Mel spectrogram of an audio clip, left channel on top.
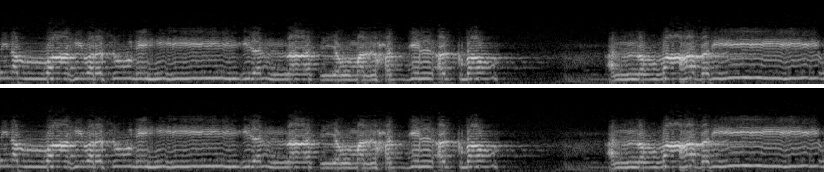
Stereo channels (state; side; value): identical; both; correlation 1.00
